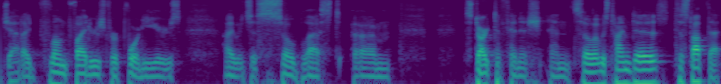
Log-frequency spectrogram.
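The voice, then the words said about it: Heavy Canadian, Fargo-like accent. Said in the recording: “my accent is coming back very heavily these days ... if you don't, down south, you don't understand my accent, go watch the movie Fargo and you'll figure me out pretty quickly”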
